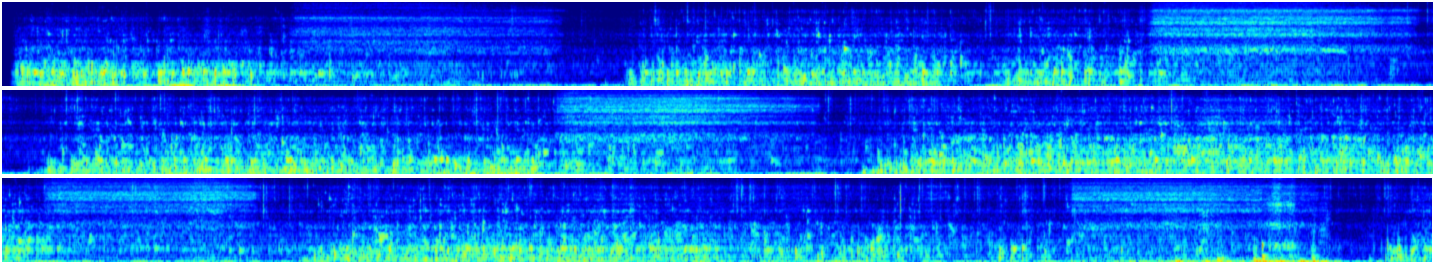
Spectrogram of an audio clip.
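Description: Scuba diver breathing through a regulator: a hissing inhale about every six or seven seconds, each followed by a long stream of exhaled bubbles gurgling past the camera. Four full breaths, with a fifth inhale starting near the end.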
